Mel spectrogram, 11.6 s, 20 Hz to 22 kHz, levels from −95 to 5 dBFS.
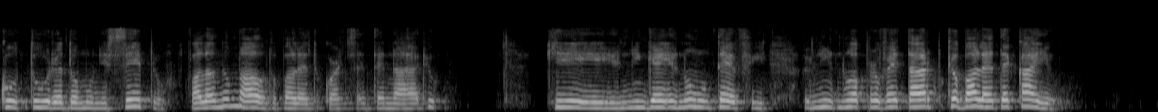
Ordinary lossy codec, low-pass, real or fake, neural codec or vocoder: none; none; fake; codec, 16 kHz, 4.8 kbps, FACodec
